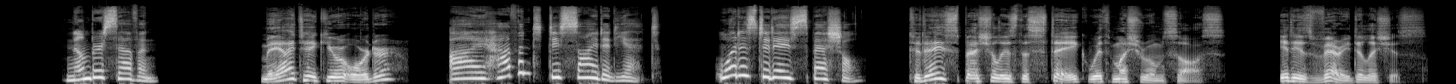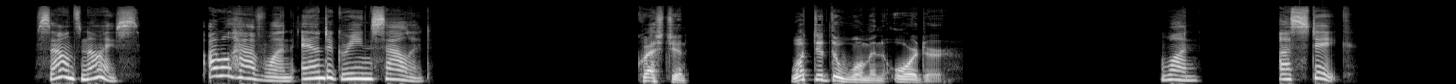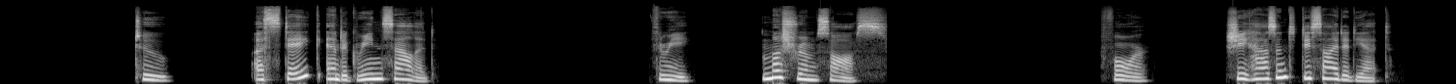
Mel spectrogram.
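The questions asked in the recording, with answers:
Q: What did the woman order?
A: 2: A steak and a green salad.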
